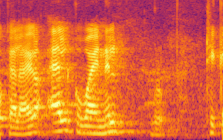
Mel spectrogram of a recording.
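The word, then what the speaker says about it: alkynyl: उसका नाम क्या होगा, एल्कवाइनिल। इस ग्रुप को मैं क्या बोलूँगा, इस रेडिकल का जो प्रोनाउंस होगा वो क्या होगा, एल्क, फिर आप बोलोगे वाई और फिर बोलोगे निल, एल्कवाइनिल।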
